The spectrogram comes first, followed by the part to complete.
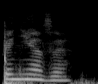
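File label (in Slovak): "peniaze", Slovak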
